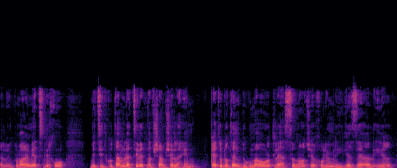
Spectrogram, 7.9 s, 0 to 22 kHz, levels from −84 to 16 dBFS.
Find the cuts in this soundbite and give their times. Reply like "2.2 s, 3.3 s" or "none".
4.1 s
